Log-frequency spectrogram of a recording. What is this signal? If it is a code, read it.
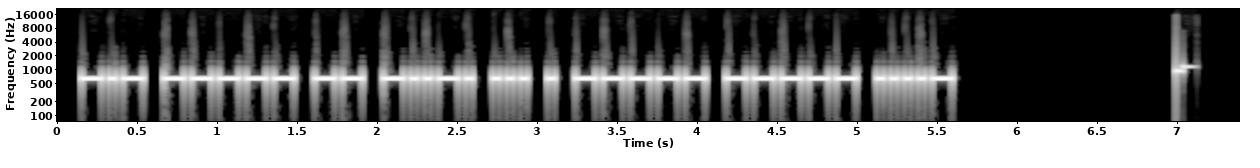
Morse code, heard as a keyed tone, about 28 wpm, 650 Hz. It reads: K0M/SE004
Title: SOTA QSO Practice 28wpm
